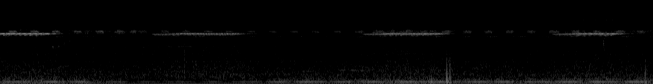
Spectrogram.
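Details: In autumn in a vegetable garden, a Korean katydid gives a high, pulsing metallic buzz like a whistle with a metal ball inside, rapid chirps strung into a steady trill.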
